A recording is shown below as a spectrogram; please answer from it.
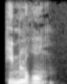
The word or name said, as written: himmelrum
